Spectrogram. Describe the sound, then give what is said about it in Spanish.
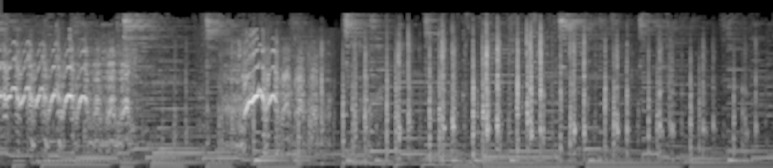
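A horse sound effect standing in for a unicorn gives two shrill whinnies, then galloping clip-clop hoofbeats that run steadily to the end, all set over music. “La emoción del unicornio fue tanta que sus ojos brillaban como nunca y salió galopando del bosque hacia la pradera.”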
